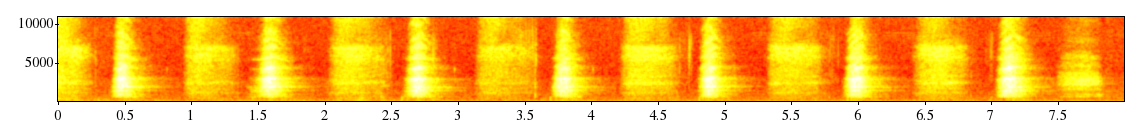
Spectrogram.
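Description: A woman's sharp breaths out, seven in a row about one a second, in time with her tricep dips: hard breathing from a high-intensity workout.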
